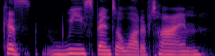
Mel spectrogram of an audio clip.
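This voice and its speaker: A woman co-hosts a casual podcast chat, spinning animated stories and peppering them with "like." Her voice is bright and forward, and it sits dry and close with almost no room around it. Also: lowish voice, measured pace, dry recording. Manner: animated storytelling full of "like". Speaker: podcast co-host, former haunted attraction actor.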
